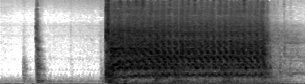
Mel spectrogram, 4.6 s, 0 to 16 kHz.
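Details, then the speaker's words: Ford 7.3 IDI diesel in neutral, cranked by shorting the starter terminals with a wrench while bleeding injector lines loosened an eighth turn: steady cranking, about 3.5 beats a second, no start from air in the lines. Bubbles appear at one injector. "aha as you can see that cylinder there has bubbled a little little bit so what we're going to do is we're going to tighten this guy up"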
